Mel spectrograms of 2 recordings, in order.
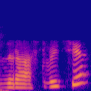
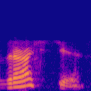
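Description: First: The greeting is said fully, every syllable pronounced. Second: The greeting is clipped, with syllables dropped. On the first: The speaker calls it right. "а «здравствуйте». Оно нейтральное" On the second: The speaker calls it wrong. "в устной форме ни в коем случае не «здрасте»"

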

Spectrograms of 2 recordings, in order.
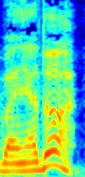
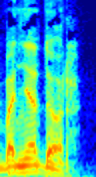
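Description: First: The word ends without its final consonant. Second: The word ends with its final consonant.

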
